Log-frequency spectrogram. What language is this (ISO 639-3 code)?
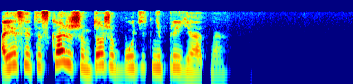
rus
